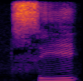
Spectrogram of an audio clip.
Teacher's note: This is rising tone, but it rises from the lower level of the pitch range to the middle level. That's why we use a rising tone mark above I and put H after that in Yale system.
